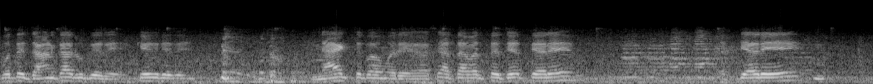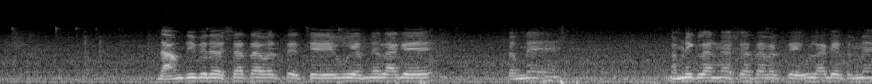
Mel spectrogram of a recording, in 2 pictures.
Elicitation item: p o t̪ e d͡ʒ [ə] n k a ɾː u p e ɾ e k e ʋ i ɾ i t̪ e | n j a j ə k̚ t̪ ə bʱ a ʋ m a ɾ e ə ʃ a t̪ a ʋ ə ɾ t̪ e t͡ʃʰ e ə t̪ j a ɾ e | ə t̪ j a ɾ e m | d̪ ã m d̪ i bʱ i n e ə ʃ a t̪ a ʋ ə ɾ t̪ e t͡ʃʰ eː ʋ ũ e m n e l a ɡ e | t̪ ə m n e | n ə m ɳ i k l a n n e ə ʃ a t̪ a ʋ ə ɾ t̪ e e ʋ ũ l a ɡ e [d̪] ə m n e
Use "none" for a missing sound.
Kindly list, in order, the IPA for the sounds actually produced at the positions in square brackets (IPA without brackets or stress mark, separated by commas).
a, t̪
